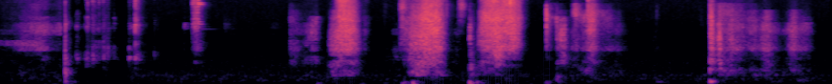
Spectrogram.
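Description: Kitchen knife slicing down through a block of kinetic sand with a soft grainy crunch at the start. Then come a few louder rustling scrapes as the cut sand blocks are handled and slid across the table, about three seconds in and again near the end.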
